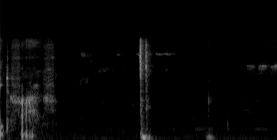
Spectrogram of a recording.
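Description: Near silence with a stylus writing on a pen tablet: one sharp click about halfway through and a softer one about a second later.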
